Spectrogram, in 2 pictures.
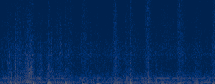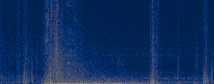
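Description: Weapon blows strike in a fight, with loud heavy thuds.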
